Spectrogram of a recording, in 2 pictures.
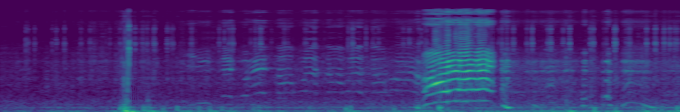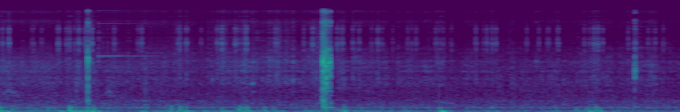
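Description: A bicycle rattles and clatters over a rough trail.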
